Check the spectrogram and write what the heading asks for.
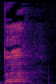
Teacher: every time I say Buh I can feel it vibrate.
